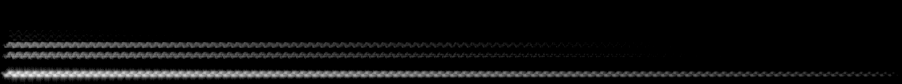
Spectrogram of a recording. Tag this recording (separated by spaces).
alien alien-artifact ambient drone effect oneshot sci-fi space synth vst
